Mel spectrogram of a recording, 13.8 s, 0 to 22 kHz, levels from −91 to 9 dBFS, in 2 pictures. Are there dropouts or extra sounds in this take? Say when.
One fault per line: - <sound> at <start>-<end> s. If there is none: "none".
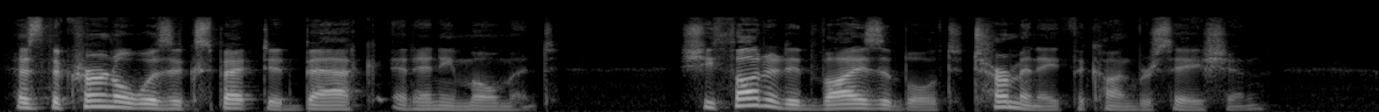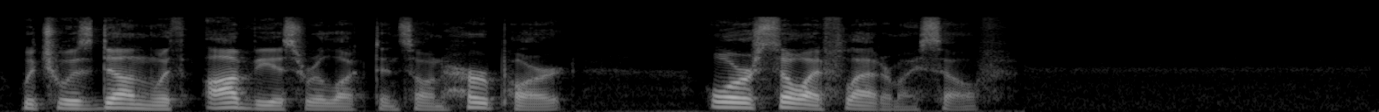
none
